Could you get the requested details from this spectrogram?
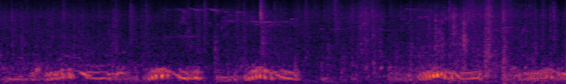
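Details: Low, burbling pigeon coos come in separate rounded bursts roughly every second, each wavering and throaty, over a soft background hiss with faint high clicks.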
